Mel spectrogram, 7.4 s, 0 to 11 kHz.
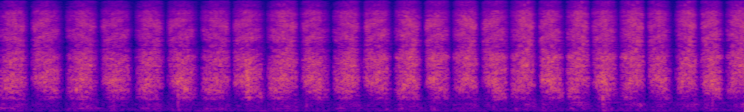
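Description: A white slate pencil held in the fingertips rubs and scratches across a small, flat, framed slate board, leaving white powder behind. There are 23 quick, steady rubbing strokes, each a bright, dry, raspy scrape with brief gaps between them and no low end.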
